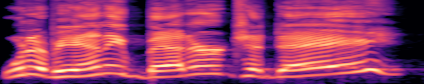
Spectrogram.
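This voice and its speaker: A seventy-year-old man preaches a casual, blunt sermon, reading scripture and speaking plainly to his congregation as he expounds the Bible. His voice is very high, pushed and bright, with vocal fry, and his delivery is expressive at a normal speed.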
